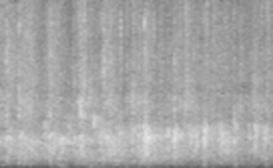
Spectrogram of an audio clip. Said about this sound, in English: Let's just celebrate. Let's celebrate and clap.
